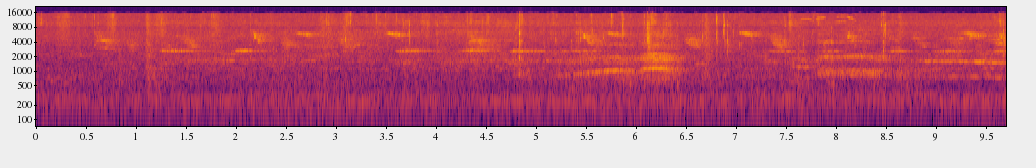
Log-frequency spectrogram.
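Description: Small birds chirping in short high notes about twice a second, with two longer calls that rise and fall, the louder one about six seconds in, over a steady low hum.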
